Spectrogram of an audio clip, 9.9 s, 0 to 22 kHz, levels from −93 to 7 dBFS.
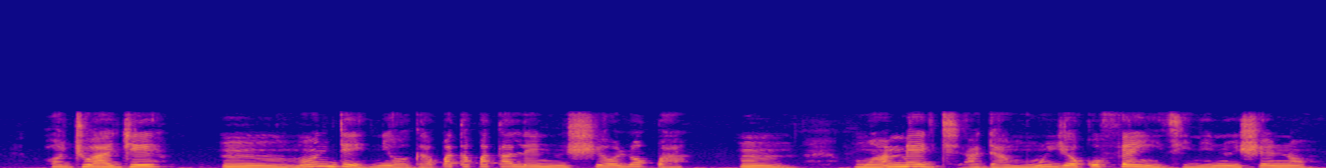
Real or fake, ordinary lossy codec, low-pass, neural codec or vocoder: real; none; 7.2 kHz; none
